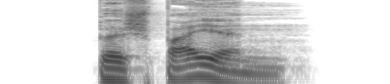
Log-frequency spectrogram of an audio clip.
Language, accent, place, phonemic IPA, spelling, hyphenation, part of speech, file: German, Germany, Berlin, /bəˈʃpaɪ̯ən/, bespeien, be‧spei‧en, verb, De-bespeien.ogg
- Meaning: to spit on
